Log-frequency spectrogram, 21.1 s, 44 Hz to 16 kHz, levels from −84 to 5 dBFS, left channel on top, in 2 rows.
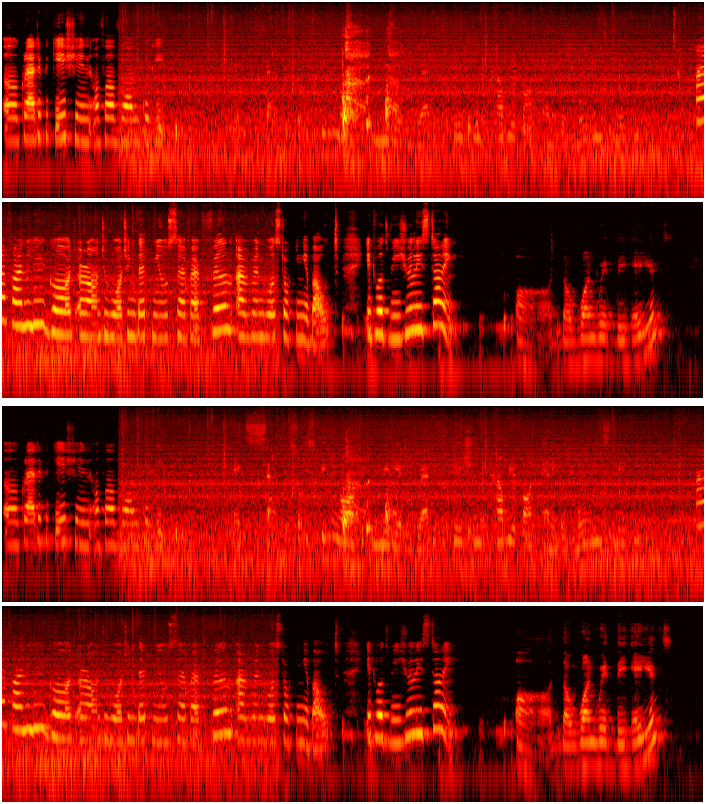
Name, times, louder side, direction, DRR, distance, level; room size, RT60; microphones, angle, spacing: voice 1, 0.0-2.4 5.1-6.0 10.4-17.4, left 5 dB, 75° left, 1.0 m, -30 dB
sound 1, 1.7-14.7, equal, ahead, 0.6 m, -43 dB
voice 2, 3.5-5.3 5.5-9.6 17.9-20.6, right 4 dB, 80° right, 1.5 m, -41 dB
16.0 x 11.0 x 6.9 m
head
